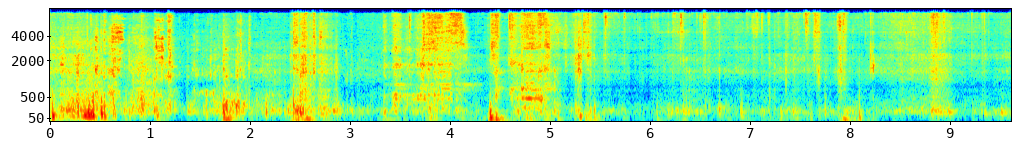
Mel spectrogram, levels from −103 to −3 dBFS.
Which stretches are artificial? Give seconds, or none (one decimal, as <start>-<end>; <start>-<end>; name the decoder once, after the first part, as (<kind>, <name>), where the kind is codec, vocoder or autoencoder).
0.0-0.4 (codec, SNAC); 2.0-2.9; 4.1-9.6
